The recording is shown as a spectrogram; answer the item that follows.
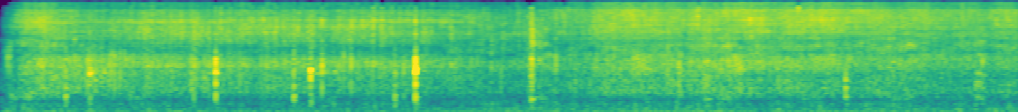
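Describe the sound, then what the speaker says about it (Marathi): Onion fries in oil in a kadhai after mustard seeds are tempered, giving a steady, continuous sizzle with occasional small pops and stirring clicks, close and even throughout with no talking. "कांदा पण खमंग परतून घ्यायचा आहे"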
